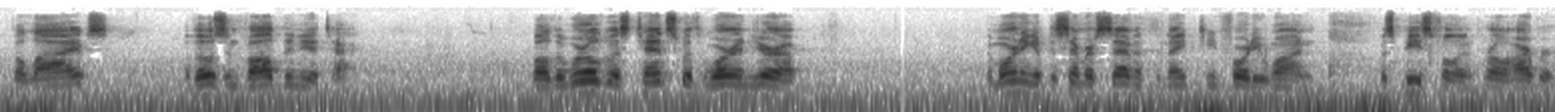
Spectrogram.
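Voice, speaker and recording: A man talks at a fairly quick pace over light background noise. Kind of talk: ceremonial speech. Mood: solemn, respectful. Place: open country. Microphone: podium.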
